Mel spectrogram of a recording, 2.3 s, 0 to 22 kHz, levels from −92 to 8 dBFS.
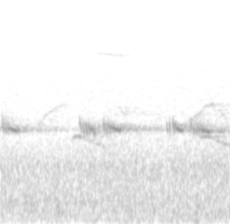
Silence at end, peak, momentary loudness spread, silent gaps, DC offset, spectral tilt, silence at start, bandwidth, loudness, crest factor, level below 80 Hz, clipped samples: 0 s; -44 dBFS; 10 LU; none; under 0.1%; -3 dB/octave; 0 s; 16.5 kHz; -56 LUFS; 14 dB; -82 dBFS; under 0.1%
